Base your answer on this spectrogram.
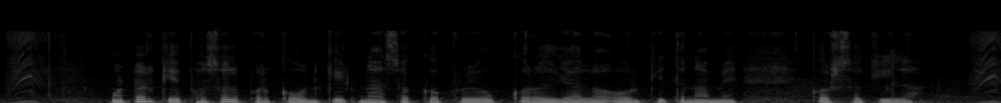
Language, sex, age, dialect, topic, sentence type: Bhojpuri, female, 25-30, Western, agriculture, question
